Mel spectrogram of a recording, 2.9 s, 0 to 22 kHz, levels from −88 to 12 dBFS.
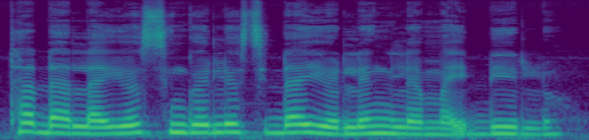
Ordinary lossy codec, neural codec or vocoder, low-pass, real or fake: none; none; none; real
